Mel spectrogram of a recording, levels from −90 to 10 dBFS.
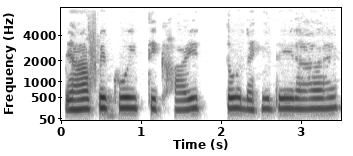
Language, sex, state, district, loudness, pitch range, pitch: Hindi, female, Uttar Pradesh, Deoria, -19 LUFS, 225-245 Hz, 235 Hz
